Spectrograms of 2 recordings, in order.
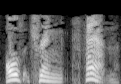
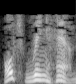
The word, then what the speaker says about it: Altrincham: And Altrincham is pronounced Altringham. Altringham. That's how you're supposed to... It's spelled Altrincham, all right? But it's pronounced Altringham. Fine.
